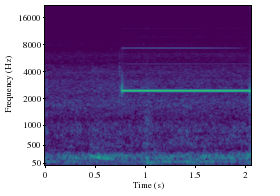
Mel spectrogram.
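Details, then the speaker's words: Toshiba 32P2400VJ 32-inch LED TV with blank picture but working backlight, T-con board suspected: measuring capacitors on the diode/buzzer range gives a short rustle then steady high continuous beep, a shorted capacitor. "Coba kita lakukan pengukuran di beberapa kapasitor mungkin ada kapasitor yang short"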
